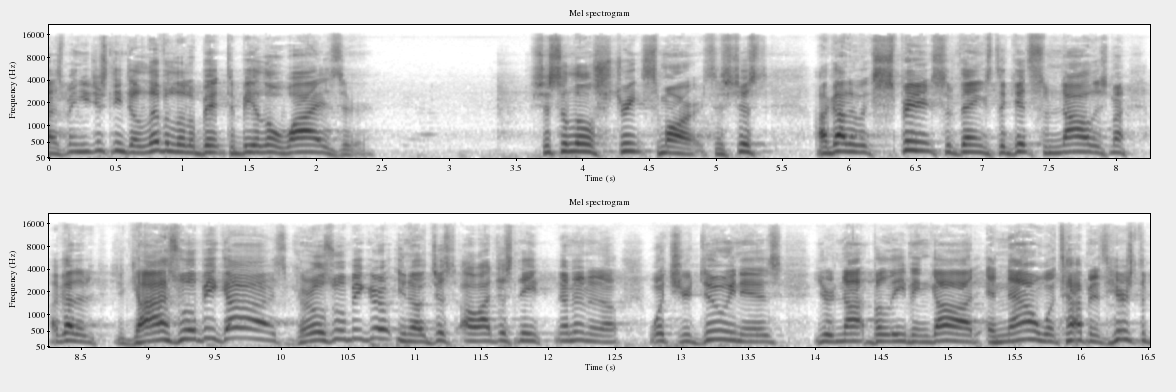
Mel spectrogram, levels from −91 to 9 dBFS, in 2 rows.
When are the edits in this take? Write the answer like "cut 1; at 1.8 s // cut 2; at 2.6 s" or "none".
cut 1; at 8.0 s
